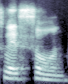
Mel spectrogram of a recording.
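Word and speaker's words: soixante: It is not Soissons, it is Soissons. Soissons. Yes. Tab codes, can you pronounce Soissons?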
